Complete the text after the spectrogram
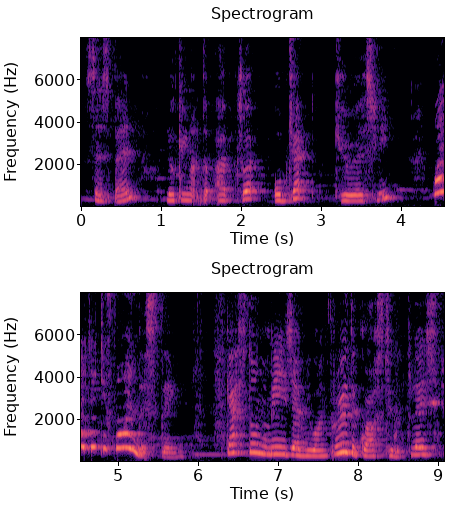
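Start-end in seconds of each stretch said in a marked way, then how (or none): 4.4-5.8 high, eager question; excited question. Acted. Child asking Gaston about the tin arm, excited. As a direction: ask it with wide-eyed wonder.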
